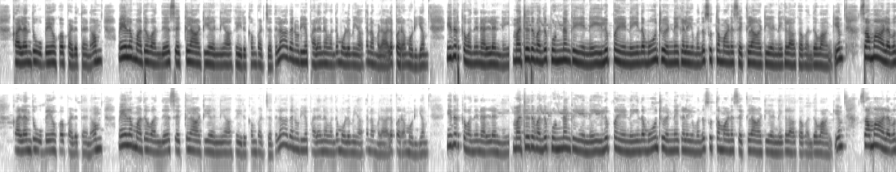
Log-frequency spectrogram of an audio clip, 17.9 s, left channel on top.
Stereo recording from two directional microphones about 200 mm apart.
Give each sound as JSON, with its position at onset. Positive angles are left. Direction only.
{"t": 0.3, "sound": "a woman's voice", "side_deg": 35}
